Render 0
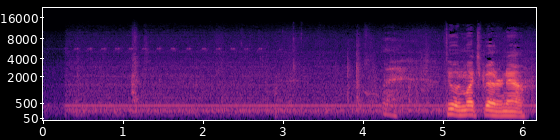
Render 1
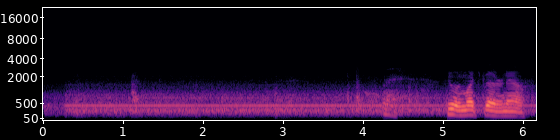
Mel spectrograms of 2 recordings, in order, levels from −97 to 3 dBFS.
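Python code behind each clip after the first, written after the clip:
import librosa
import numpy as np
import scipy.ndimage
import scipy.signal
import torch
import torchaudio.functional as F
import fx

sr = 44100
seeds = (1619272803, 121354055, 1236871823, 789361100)

y = fx.rider(x, sr, range_db=4, speed_s=2.0)
y = scipy.signal.sosfilt(scipy.signal.ellip(3, 1.0, 80, [160.0, 770.0], 'bandpass', fs=sr, output='sos'), y)
y = F.gain(torch.from_numpy(y), -2.0).numpy()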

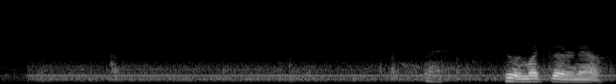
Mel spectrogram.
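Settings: y = fx.band_widen(x, sr, depth_pct=40)
y = F.gain(torch.from_numpy(y), 5.5).numpy()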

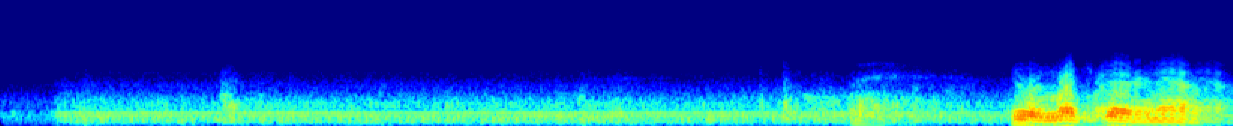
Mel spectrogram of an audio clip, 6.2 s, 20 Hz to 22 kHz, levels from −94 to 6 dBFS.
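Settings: y = fx.tracing_dist(x, sr, depth_ms=0.076)
y = y * np.sin(2.0 * np.pi * 46.0 * np.arange(len(y)) / sr)
y = y + 10.0 ** (-13.5 / 20.0) * np.pad(y, (int(179 * sr / 1000.0), 0))[:len(y)]
y = F.gain(torch.from_numpy(y), 6.0).numpy()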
